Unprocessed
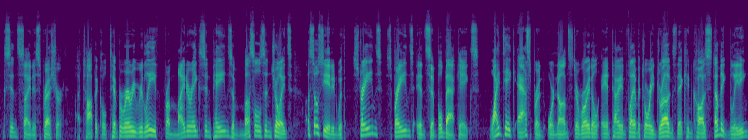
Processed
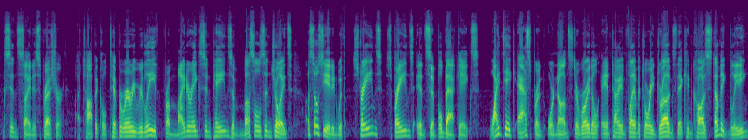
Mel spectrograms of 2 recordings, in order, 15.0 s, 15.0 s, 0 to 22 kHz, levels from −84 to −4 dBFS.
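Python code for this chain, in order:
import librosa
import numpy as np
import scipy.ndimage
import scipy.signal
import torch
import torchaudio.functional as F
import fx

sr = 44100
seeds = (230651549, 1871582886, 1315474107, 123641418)

y = scipy.signal.sosfilt(scipy.signal.butter(2, 100.0, 'highpass', fs=sr, output='sos'), x)
y = fx.high_shelf(y, sr, hz=6000.0, db=5.0)
y = fx.notch(y, sr, hz=5100.0, q=5.7)
y = y * librosa.db_to_amplitude(5.5)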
